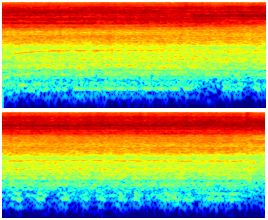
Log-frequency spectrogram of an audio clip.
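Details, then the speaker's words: Steady high-pitched motor whine of a dental handpiece polishing a tooth after restorations, the tooth kept slightly wet by the assistant during forehanded dentistry. "Okay, that's how you would want to proceed with the polishing."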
